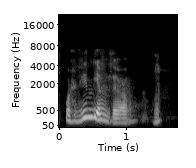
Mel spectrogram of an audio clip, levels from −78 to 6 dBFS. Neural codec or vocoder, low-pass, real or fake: autoencoder, 22.05 kHz, a latent of 192 numbers a frame, VITS, trained on one speaker; 7.2 kHz; fake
